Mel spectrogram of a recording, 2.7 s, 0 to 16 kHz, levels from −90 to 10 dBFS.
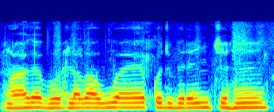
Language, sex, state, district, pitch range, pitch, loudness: Hindi, male, Madhya Pradesh, Bhopal, 150-160 Hz, 155 Hz, -11 LUFS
